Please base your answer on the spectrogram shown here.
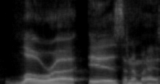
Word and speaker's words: LoRa: Can you tell us like first what like LoRa is, and am I saying it right? And then what is Yeah. reticulum? Sure. So it's actually you've ordered it perfectly. It makes sense to start with LoRa first.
